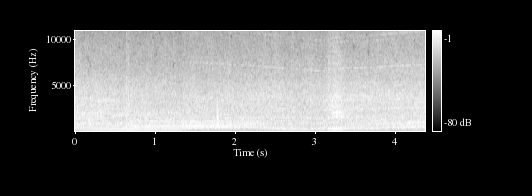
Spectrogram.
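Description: Several NASCAR race cars from the iRacing video game at New Hampshire, a steady layered engine drone of a pack running close together, humming continuously with slight pitch shifts and no voices.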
